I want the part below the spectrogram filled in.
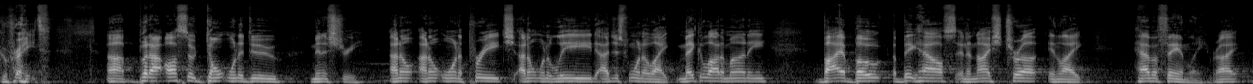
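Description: The voice is a man's, medium in pitch, brisk and fairly bright. He's a pastor in his forties preaching to his flock in a church hall, chatting more than lecturing and adding jokes here and there, with the room's echo audible.

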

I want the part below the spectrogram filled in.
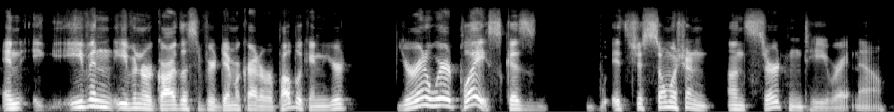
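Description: A man co-hosts a casual podcast, hesitating and restarting before making his point with force. His pitch rises and falls in a lively, animated way. The recording is dry and close. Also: moderate pace, no room sound. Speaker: podcast co-host. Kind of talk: casual political chat.

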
